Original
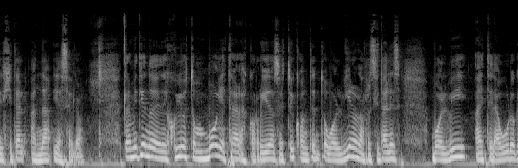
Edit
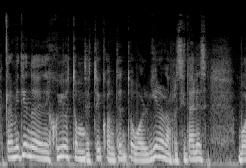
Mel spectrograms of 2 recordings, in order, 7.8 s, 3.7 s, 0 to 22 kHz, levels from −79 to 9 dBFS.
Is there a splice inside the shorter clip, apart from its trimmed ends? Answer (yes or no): yes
